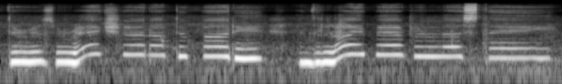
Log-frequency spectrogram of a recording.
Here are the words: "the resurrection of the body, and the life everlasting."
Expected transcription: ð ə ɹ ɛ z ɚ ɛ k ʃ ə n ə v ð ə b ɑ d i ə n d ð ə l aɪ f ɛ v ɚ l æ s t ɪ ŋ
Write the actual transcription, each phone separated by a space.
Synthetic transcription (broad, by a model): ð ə ɹ ɛ z ɚ ɛ k ʃ ə n ə v ð ə b ɑ d i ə n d ð ə l aɪ f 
